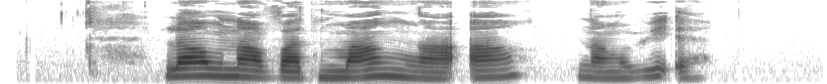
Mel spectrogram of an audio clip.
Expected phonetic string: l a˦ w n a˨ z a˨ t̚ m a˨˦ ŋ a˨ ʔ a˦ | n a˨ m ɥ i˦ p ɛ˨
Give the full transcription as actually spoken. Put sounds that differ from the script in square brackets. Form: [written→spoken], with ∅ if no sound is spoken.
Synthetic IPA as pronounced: l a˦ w n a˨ [z→v] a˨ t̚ m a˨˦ ŋ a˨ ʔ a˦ | n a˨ [m→ŋ] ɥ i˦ [p→ʔ] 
